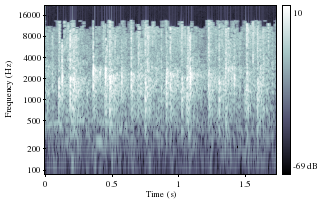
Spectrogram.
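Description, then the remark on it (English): An audience applauds Eatonville, Florida and all it has accomplished, many hands clapping in a dense, even patter that holds a moderate level throughout with no pauses or voices standing out. “And another round of applause for Eatonville and all you've accomplished.”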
